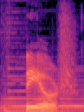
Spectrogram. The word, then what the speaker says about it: pear: now third one is pear it's a fruit pronounced as pear same as pear p a i r which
